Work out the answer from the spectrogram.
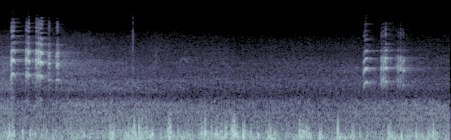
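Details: Masked Lapwing at Corrimal, NSW, Australia, in spring, with a single chick on the move and its parents close by: two short bursts of harsh, rapid 'kek-kek-kek' notes over a steady low rumble of traffic or wind.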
